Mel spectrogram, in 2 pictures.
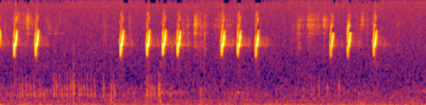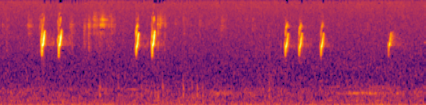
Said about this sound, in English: And the wild birds are calling. Stop. Wild bird. I think there might just be this one bird here.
